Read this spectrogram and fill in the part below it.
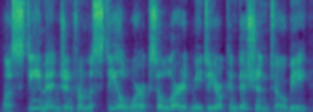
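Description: A fussy, commanding railway director, put on by a man in a storybook reading. He speaks formally and crisply in a bright voice, with a pitch that climbs and dips dramatically. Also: wildly swooping pitch, full character voice. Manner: formal, brisk.

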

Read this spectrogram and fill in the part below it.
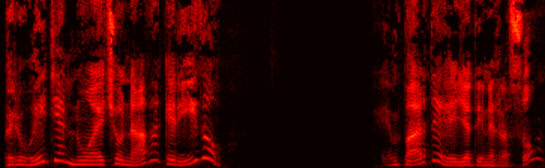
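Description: Timid cuban mom in a radio soap, pleading, up n down pitch. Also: female voice, sing-song, measured pace, breathy edge, full character voice. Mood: pleading, hurt. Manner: appeasing, plaintive. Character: timid, pleading wife and mother. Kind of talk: radio drama acting.

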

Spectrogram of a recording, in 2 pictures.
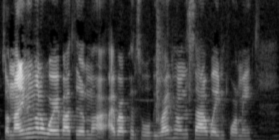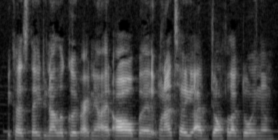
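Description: A woman's voice: lowish voice, flat delivery, fast talker, soft background music. Chatty congested woman doing makeup talk. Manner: chatty, playful, addresses viewers as y'all. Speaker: beauty vlogger. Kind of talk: casual makeup tutorial chat. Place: home room, indoors.

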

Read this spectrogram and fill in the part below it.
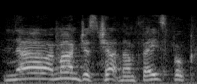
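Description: A woman's voice: fairly high pitch, brisk, a bit bright, lightly acted. A woman playing a teasing, incredulous grown-up daughter in a studio sitcom. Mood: teasingly incredulous. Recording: noisy live studio audience sitcom.

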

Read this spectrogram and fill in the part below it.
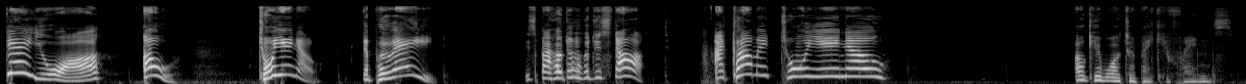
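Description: A woman improvising character lines for a fan video in a halting, repetitive way, stumbling over her words. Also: a little high, fairly bright tone, dry recording, clean studio sound. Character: excitable woman in a bird costume.

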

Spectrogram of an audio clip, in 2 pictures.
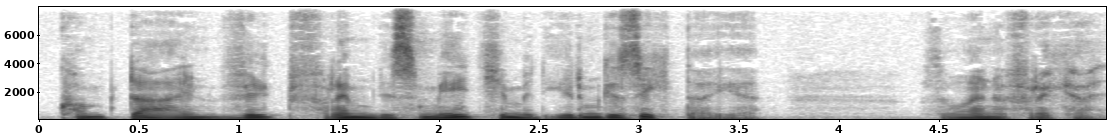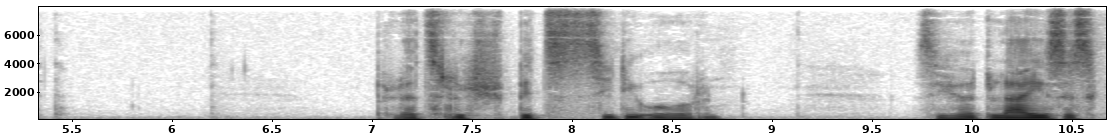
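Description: Husky male storyteller, dry sound. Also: on the low side, mellow, no room sound. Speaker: narrator. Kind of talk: scripted children's story narration.

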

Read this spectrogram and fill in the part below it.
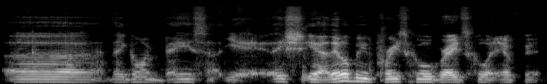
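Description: A man's voice: medium pitch, a little slow. A man, hosting a sneaker livestream and chatting casually as he answers viewer comments. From Kentucky. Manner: relaxed, chatty, answers chat questions on the fly. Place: room with shelves of sneakers, indoors.

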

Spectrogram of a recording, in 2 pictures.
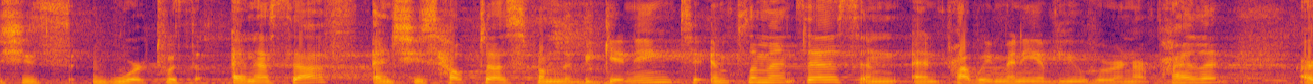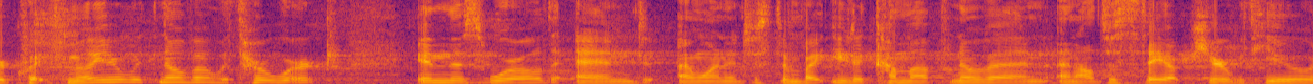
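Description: A woman's voice: sits low, a little hiss or hum. A woman moderator making enthusiastic, thankful introductions of panelists on a conference stage. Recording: echoey hall, crowd faintly behind.

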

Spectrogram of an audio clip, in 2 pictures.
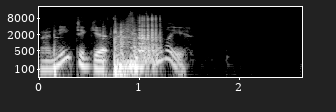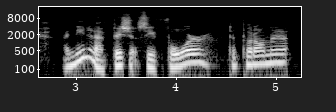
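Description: A man's voice: on the high side, big pitch swings, normal speed, darkish tone, slight background noise. An older man with a head cold, streaming a game from home on a headset mic and thinking aloud as he plays, often counting under his breath. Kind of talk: casual gameplay commentary. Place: home room.

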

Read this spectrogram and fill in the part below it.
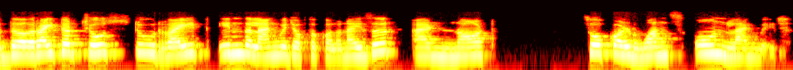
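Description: A middle-aged woman teaches a university class online, speaking into a laptop webcam from a small room. She explains at a steady mid pitch and keeps checking in with her listeners. The audio is muffled and lo-fi, like a video call. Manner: explanatory, with frequent checking "right?" tags. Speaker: university lecturer.

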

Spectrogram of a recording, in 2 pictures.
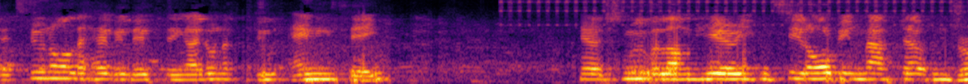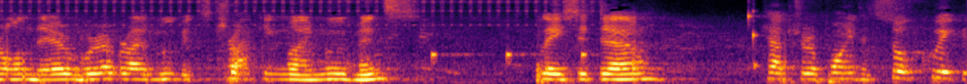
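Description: Upbeat Irish man with a higher voice. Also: rough recording. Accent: west of Ireland. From Ireland. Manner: chatty, self-deprecating, upbeat. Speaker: product demonstrator. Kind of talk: live product demo. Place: large indoor trade show hall. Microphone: handheld microphone.

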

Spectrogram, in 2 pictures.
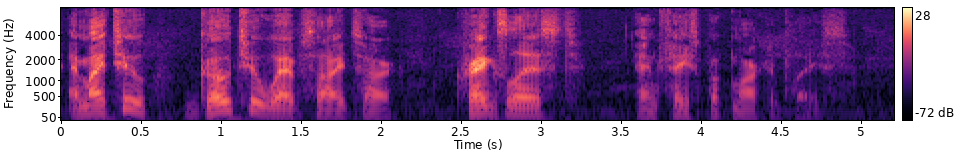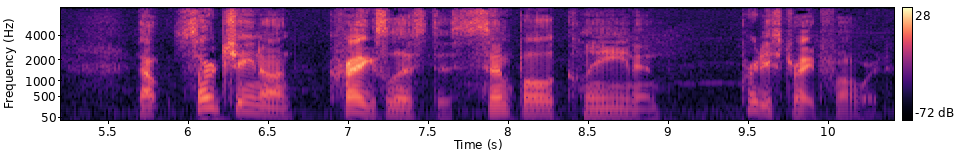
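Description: A middle-aged man hosts an instructional vlog outdoors, speaking to a camera a short distance away. His delivery is measured and explanatory, with a mid-range voice that moves up and down in an animated way. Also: medium pitch, no room sound. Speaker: vintage audio channel host. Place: outdoors by a pond and on a wooded trail.

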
